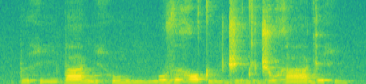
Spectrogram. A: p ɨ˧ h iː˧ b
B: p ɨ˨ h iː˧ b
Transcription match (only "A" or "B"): A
